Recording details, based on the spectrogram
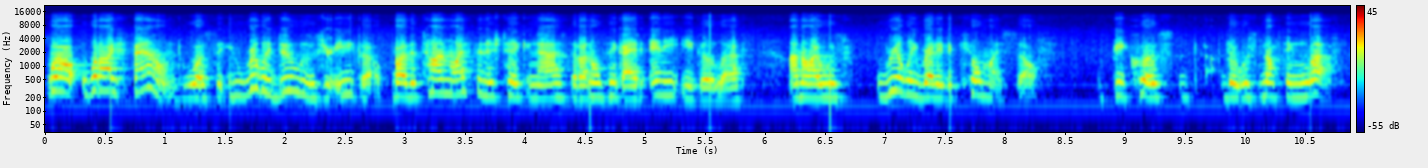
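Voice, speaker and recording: A woman's voice: mid-range voice, a little fast, fairly bright tone, rough recording. A young woman giving a candid, casual interview about her own experience.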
